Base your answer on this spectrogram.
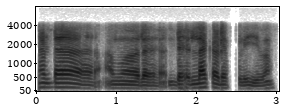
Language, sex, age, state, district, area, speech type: Odia, male, 18-30, Odisha, Subarnapur, urban, conversation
